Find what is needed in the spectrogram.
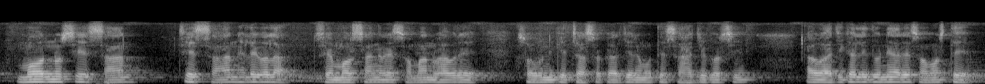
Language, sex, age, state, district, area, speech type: Odia, male, 60+, Odisha, Boudh, rural, spontaneous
